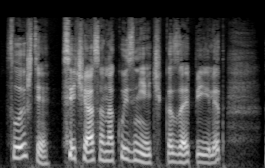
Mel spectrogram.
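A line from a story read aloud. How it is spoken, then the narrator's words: Laughing. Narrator (Russian): Засмеялся Кирк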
